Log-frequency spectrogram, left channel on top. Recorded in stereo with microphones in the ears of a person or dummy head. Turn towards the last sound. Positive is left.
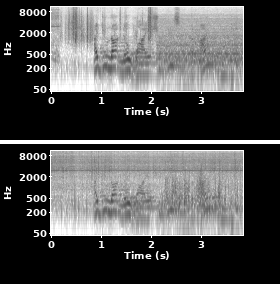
turn(degrees=75)  # may be behind; listen again after turning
